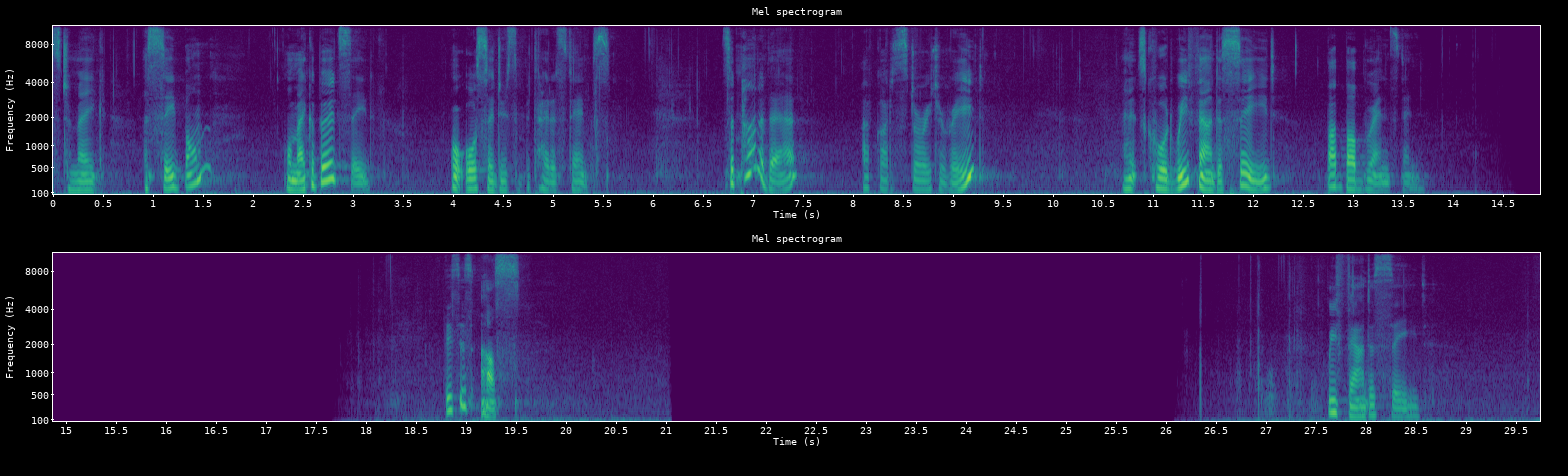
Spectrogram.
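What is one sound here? An older woman speaks calmly and warmly, reading aloud close by.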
